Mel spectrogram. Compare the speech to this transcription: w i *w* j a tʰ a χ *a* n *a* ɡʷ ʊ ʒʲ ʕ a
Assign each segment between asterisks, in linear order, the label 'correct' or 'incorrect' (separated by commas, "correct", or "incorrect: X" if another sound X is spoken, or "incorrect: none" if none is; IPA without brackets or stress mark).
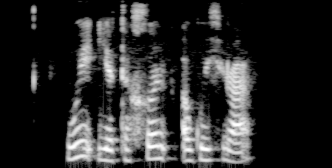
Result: incorrect: none, incorrect: ə, correct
